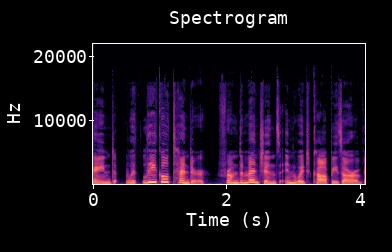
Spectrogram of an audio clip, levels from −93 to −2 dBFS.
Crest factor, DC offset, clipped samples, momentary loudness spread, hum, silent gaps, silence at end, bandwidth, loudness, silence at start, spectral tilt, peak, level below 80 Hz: 16 dB; under 0.1%; under 0.1%; 10 LU; none; none; 0.05 s; 16 kHz; -26 LUFS; 0 s; -4.5 dB/octave; -10 dBFS; -66 dBFS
